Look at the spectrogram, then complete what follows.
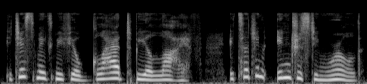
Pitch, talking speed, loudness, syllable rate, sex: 240 Hz, 210 wpm, -17 LUFS, 6.0 syllables/s, female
